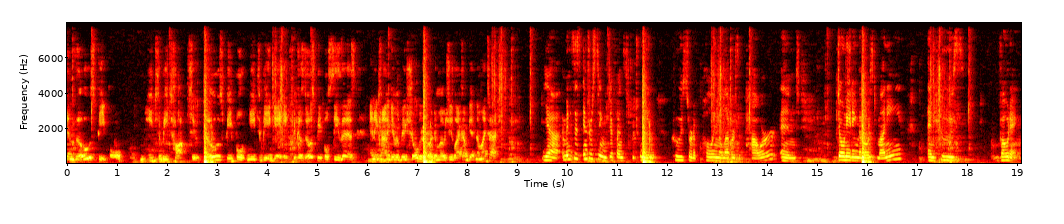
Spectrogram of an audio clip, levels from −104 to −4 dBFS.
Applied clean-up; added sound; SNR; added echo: classical method WPE with log-MMSE.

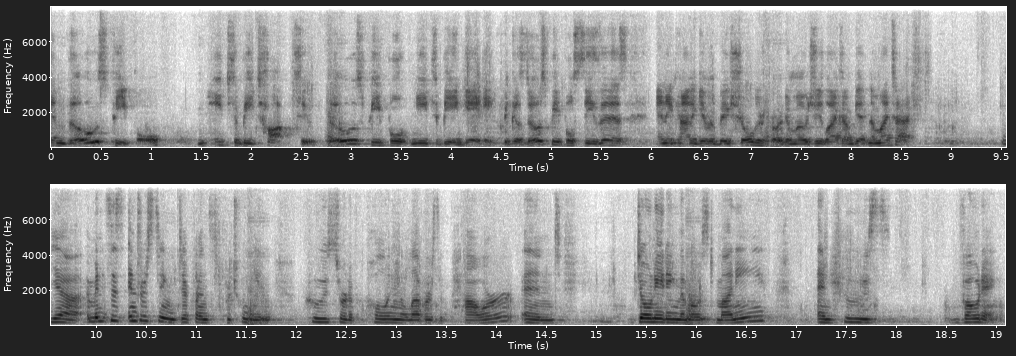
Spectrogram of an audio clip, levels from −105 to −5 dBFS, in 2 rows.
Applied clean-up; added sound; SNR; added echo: neural separator model SepFormer DNS4.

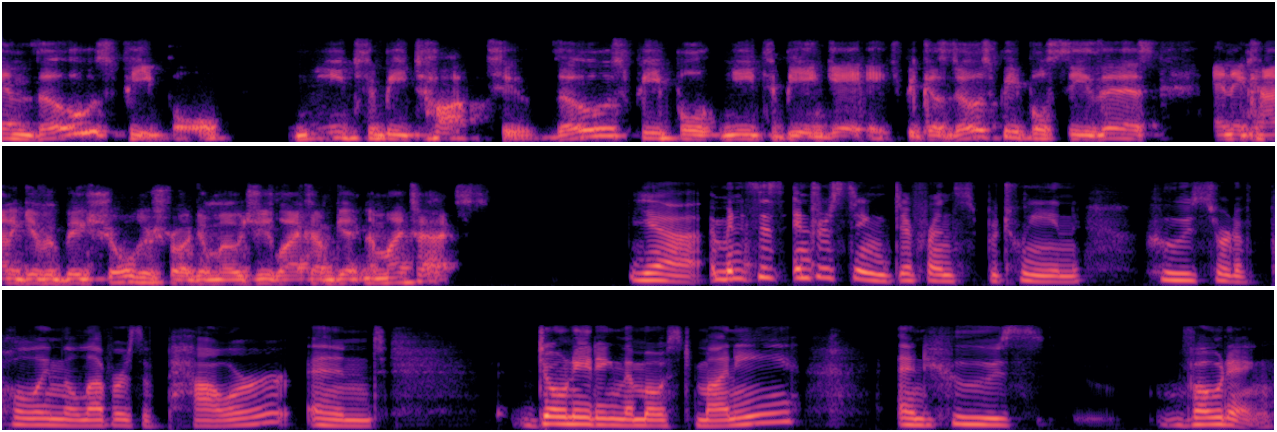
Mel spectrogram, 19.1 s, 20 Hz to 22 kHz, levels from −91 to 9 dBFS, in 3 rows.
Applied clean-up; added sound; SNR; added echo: none; none; none; none.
